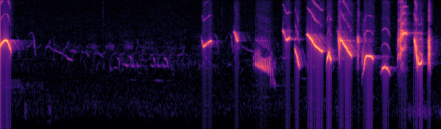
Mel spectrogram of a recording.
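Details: Sabota lark singing in the southern Karoo, bursting into a fast, varied, melodious phrase of high sweeping whistles and chirps, about four notes a second, after a near-silent start; little mimicry here.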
